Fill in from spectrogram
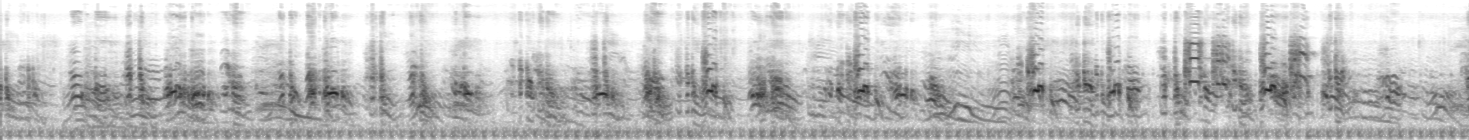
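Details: Many farmed partridges call at once: harsh, overlapping chatter in repeated bursts, steady throughout, with a low machine hum underneath.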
